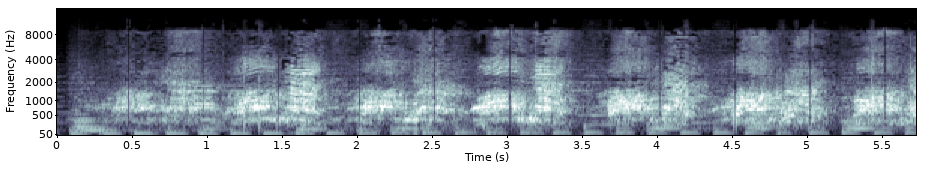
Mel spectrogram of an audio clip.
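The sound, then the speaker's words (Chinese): Hundreds of family members of arrested protesters, gathered outside Kwai Chung police station in Hong Kong, chant a slogan demanding the protesters' release. The chant is loud and insistent and in unison, repeating in a steady pulsing rhythm with short breaks between shouts and no single voice standing out. “几百名被捕者的家属到示威者被关押的葵涌警署外聚集，要求警方释放示威者，他们高喊是放人的口号。”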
